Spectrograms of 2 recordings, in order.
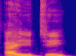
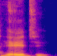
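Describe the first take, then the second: First: The name is given a French pronunciation. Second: The name is given an English pronunciation. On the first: "In in French" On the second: "In English"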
